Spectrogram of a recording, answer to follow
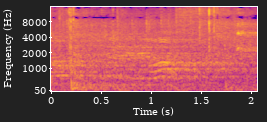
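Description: Indoor badminton play: one sharp knock about a quarter of a second in, with indistinct voices in the hall.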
